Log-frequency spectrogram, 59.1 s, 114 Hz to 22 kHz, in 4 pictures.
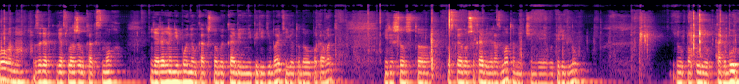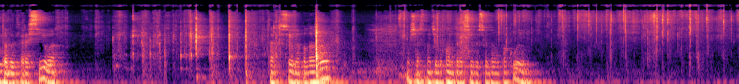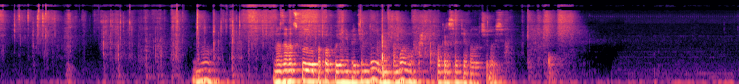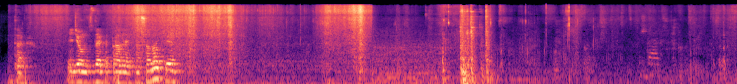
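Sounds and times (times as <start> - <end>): tissue paper crinkling: 16.4 - 18.7, 23.5 - 36.5, 44.5 - 51.8
sliding doors rushing: 52.0 - 54.7.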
